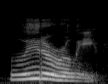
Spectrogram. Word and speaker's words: literally: It's that D sound, literally. And you can do it as well. Think about the T as a D, literally.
